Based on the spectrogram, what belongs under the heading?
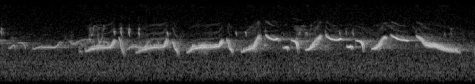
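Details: Chinese hwamei singing in Japan, where the introduced species has gone feral: a steady whistled note opens, followed by a quickening sequence of loud rising and falling slurs, ending on a long descending whistle.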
